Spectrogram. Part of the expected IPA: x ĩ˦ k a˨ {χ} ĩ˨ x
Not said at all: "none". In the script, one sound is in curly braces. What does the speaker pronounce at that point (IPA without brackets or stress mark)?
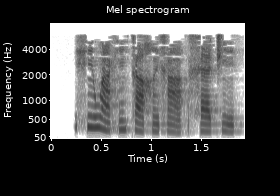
χ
